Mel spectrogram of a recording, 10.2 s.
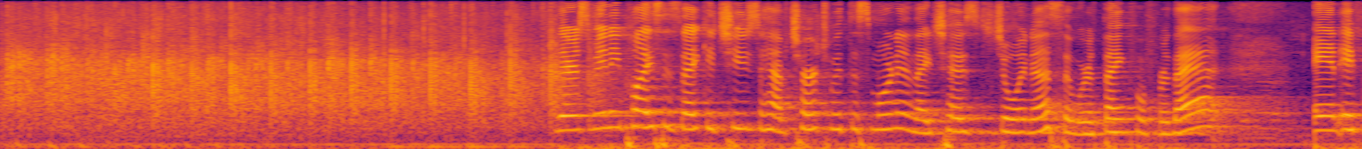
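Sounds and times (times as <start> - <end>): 
applause from a morning church service congregation: 0.0 - 4.7
speech: 4.2 - 10.2.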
